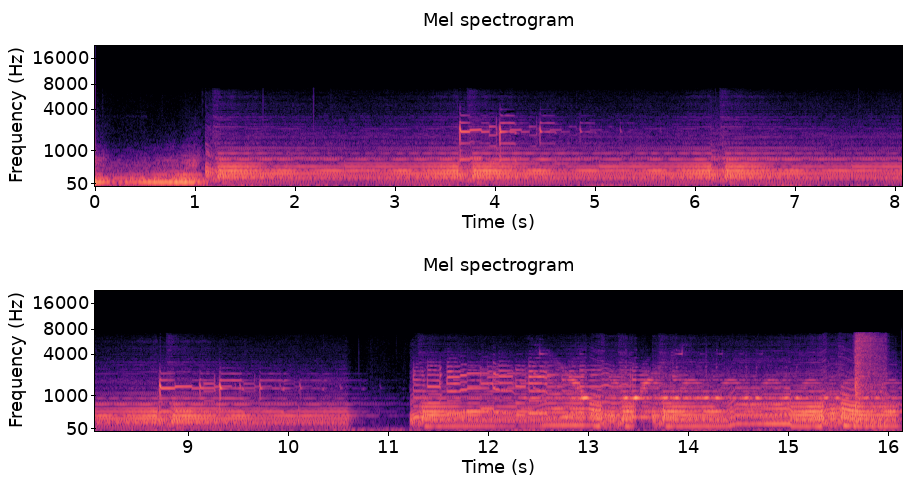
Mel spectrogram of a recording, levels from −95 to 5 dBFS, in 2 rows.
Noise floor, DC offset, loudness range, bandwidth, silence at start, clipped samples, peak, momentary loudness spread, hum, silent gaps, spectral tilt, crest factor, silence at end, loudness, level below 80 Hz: -51 dBFS; 0.1%; 6 LU; 7.6 kHz; 0 s; under 0.1%; -8 dBFS; 12 LU; none; none; -7.5 dB/octave; 18 dB; 0 s; -27 LUFS; -40 dBFS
